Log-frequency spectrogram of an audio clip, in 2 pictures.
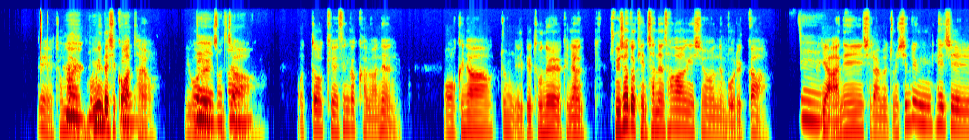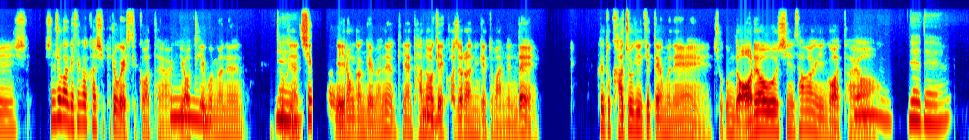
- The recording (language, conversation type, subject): Korean, advice, 친구나 가족이 갑자기 돈을 빌려달라고 할 때 어떻게 정중하면서도 단호하게 거절할 수 있나요?
- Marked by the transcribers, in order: lip smack; other background noise; tapping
